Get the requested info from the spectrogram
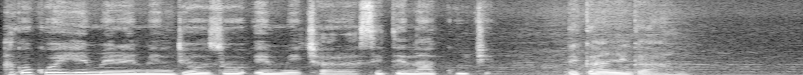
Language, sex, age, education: Igbo, female, 30-45, tertiary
